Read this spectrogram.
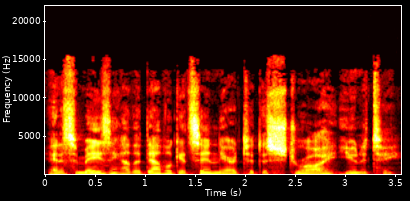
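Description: A man's voice: mid-range voice, normal speed, slightly rough. A man from the New area, preaching a sermon in short phrases for an interpreter and acting out conversations as he tells stories. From New York area. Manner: lively storytelling, acting out conversations. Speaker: guest preacher.

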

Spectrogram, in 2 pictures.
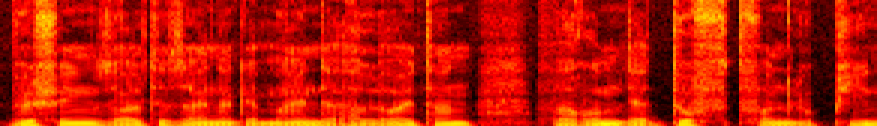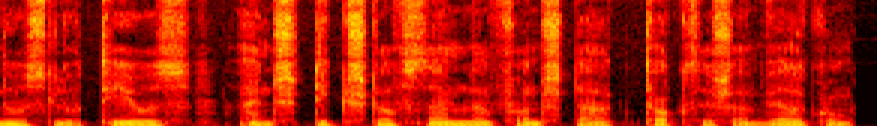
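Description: An actor playing a wry chronicler in a radio play, reading out terse, note-like narration. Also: male voice, fairly low pitch, measured pace, mellow, dry recording, studio quality. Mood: dry, wry.

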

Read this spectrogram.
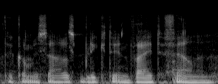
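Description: A man narrating a radio crime play in a calm, literary way. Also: fairly low pitch, normal speed, vocal fry. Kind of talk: scripted narration.

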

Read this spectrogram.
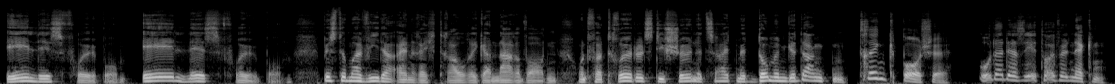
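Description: A man voicing a boisterous, mocking young sailor in a storybook reading, loud and jeering. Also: mid-range voice, sing-song, measured pace, gravelly, hardly any pauses, no echo, studio quality, voice pushed up, exaggerated voice. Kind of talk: audiobook character acting.

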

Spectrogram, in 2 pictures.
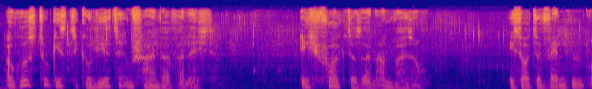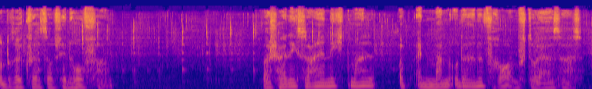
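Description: A man playing a writer who narrates a radio play in a measured, precise way. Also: mid-range voice, expressive, slight background noise, natural voice. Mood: reflective, measured. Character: German writer narrating a remembered family evening in Rome.

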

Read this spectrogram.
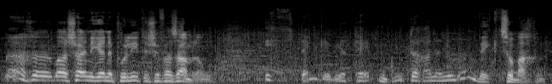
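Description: An actor playing a scheming detective who speaks with fawning, ingratiating politeness. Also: male voice, fairly high pitch, sing-song, a little fast, a little hiss or hum. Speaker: Detective Fix.

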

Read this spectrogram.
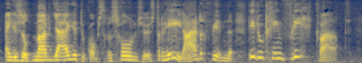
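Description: An actor voicing a bossy, chatty elderly aunt in a radio drama, commanding and teasing with a husky voice. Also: male voice, fairly high pitch, very animated, moderate pace, a bit bright, exaggerated voice. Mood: gossipy.

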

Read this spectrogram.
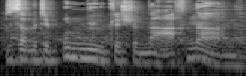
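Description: A man's voice: mid-range voice, brisk, crowd noise, close to an everyday voice. A man playing a hesitant, pompous, grumbling bridegroom in an amateur comedy radio play. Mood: stiff, grumbling. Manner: hesitant, stiffly formal, animated. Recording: homemade radio play with music behind.

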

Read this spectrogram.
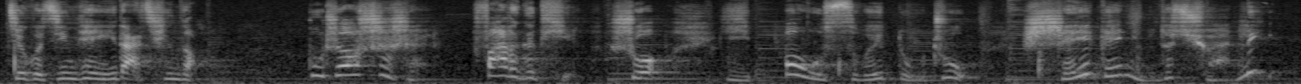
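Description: A woman playing a spirited young gamer in an audio drama, chatty, expressive and inquisitive. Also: sits high, fairly quick, faint music behind. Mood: excited, chatty. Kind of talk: audio drama acting in dialogue.

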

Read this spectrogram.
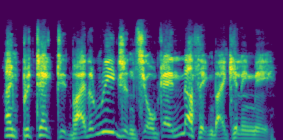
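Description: A man's voice: high voice, wildly swooping pitch, slow, fairly bright tone, dry recording, voice pushed up, exaggerated voice. A man voicing an arrogant, blustering samurai envoy in an audiobook, exclaiming in an agitated way. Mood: shrill panic. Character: arrogant samurai envoy, nervous laugher turning to shrill panic. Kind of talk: audiobook character voice.

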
